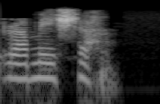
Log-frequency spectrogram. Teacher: ha visarga sound is to be pronounced like a whispering sound, and it should be very light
